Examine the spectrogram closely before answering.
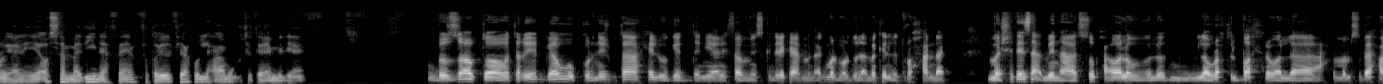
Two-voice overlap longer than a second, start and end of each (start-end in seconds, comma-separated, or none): none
